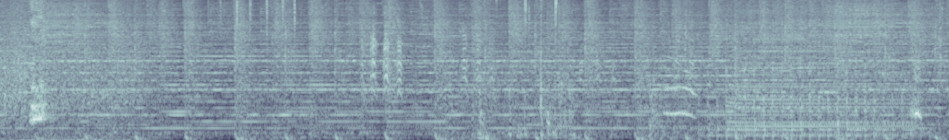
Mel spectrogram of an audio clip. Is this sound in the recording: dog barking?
yes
